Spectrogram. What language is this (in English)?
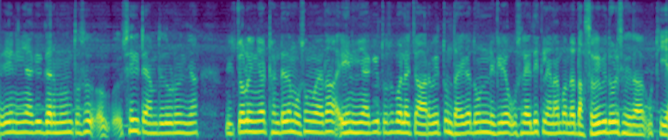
Dogri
